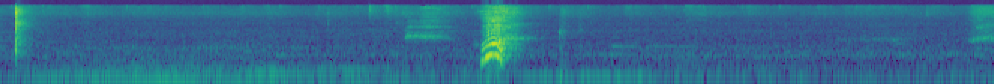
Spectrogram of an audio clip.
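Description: A man's short wordless cry, falling in pitch, about four seconds in, the loudest sound here. A single sharp click right at the start and a low rumble over the first few seconds.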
